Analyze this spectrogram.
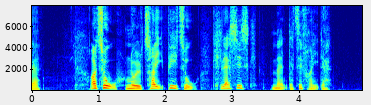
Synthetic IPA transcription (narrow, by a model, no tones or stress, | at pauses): æ | ʔɒ̽t͡sʰo̝̰ːnɔ̽lt͡sʰʁɛ̰ːpʰe̝̰ːt͡sʰo̝̰ː | kʰlæsisɡ̥ | mæn̰d̥æt͡sʰe̝fʁɛ̰d̥æ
